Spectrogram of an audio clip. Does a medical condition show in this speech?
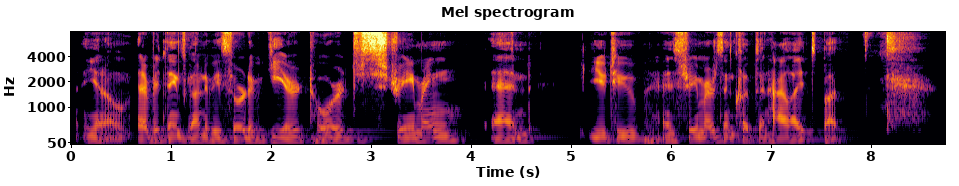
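No.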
